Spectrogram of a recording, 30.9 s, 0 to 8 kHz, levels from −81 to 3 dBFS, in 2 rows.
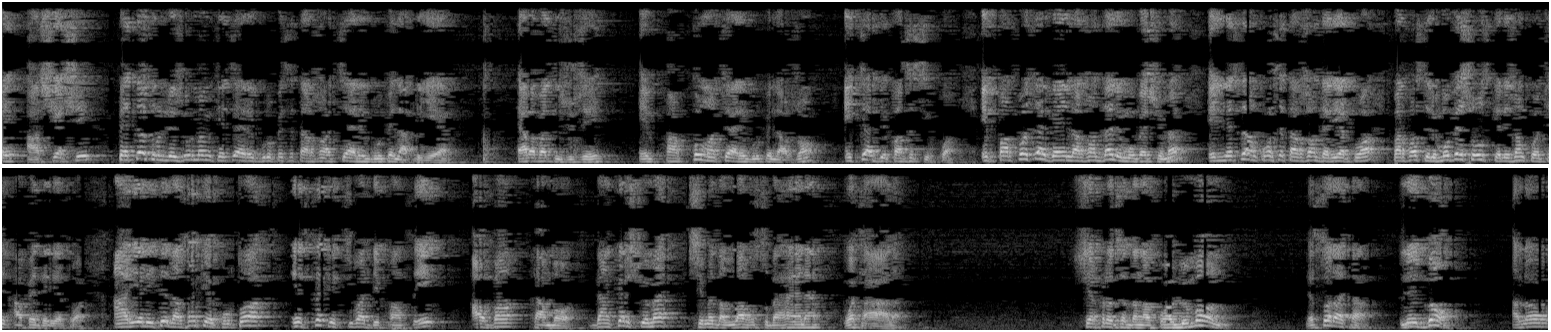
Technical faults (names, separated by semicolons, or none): none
